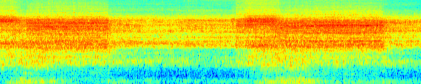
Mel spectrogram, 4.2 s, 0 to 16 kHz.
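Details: Vintage Chevy P30 motorhome carbureted engine after ignition parts replacement, air cleaner off: two quick throttle blips with loud airy intake rush swelling and settling cleanly, no backfire; idles around 750–800 rpm.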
